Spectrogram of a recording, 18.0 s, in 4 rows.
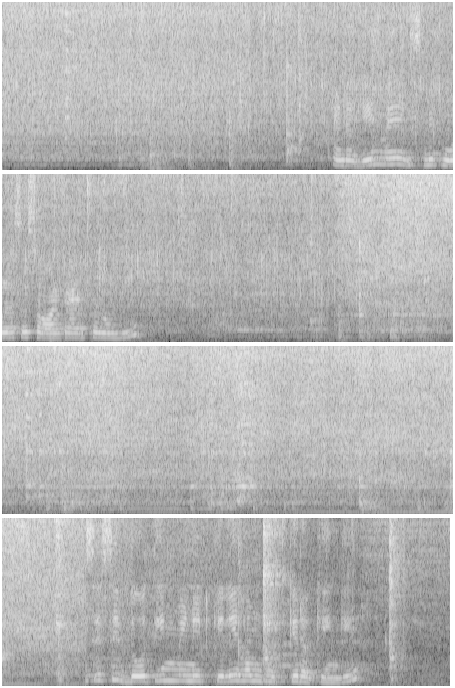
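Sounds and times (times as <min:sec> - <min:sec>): vegetables sizzling in hot oil: 0:00.0 - 0:18.0
steel ladle scraping a pot: 0:07.9 - 0:14.3.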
